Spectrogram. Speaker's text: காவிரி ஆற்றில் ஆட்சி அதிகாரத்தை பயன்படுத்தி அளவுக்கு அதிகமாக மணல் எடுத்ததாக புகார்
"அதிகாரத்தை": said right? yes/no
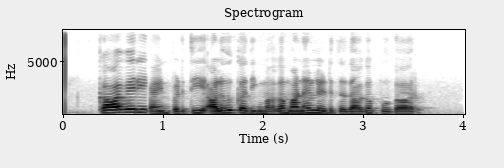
no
